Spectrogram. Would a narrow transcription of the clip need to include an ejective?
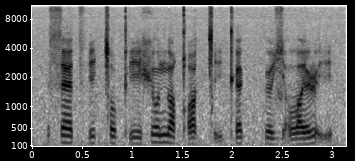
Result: yes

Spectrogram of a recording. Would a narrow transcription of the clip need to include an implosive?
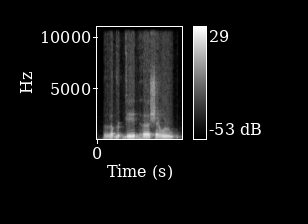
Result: no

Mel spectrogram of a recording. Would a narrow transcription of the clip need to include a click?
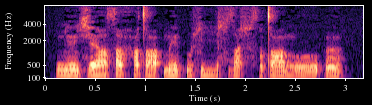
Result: no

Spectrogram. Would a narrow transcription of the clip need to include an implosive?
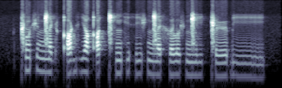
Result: yes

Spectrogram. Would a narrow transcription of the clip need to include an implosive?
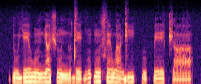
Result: yes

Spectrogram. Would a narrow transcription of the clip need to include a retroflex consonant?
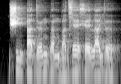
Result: no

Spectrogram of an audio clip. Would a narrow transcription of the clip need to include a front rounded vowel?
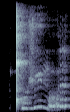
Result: yes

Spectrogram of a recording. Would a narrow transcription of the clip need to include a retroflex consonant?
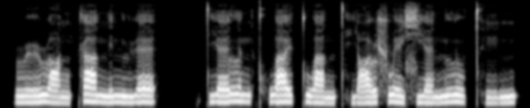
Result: yes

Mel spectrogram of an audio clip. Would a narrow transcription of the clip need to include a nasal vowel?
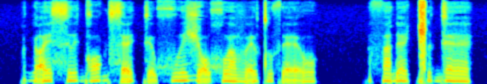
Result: no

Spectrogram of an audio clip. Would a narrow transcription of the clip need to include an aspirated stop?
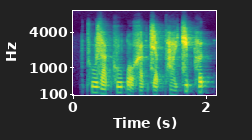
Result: yes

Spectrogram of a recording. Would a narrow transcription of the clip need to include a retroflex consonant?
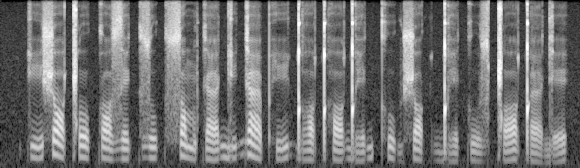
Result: no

